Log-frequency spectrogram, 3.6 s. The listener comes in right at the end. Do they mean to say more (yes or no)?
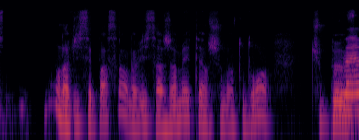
no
